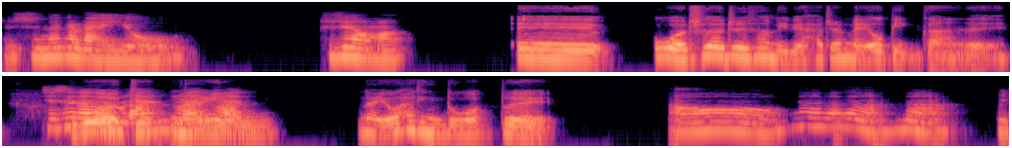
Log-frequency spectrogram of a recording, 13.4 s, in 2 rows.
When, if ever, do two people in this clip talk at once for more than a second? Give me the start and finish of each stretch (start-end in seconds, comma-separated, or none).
7.1-8.5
